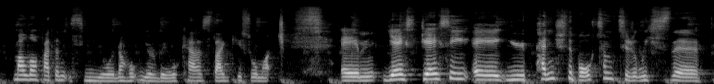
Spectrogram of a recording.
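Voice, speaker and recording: A woman with a Glaswegian accent hosting a casual live-stream product demo, chatting and thanking viewers by name as she goes. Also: mid-range voice. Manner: chatty, answers viewers by name while demoing. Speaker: live-selling host.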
